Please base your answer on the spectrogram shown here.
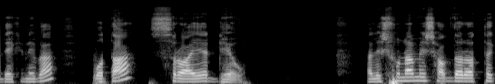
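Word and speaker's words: tsunami: মানে ভাসিয়ে নিয়ে যায় সুনামি সুনামি ইংলিশ বানানটা টি এস ইউ এন এম আই সুনামি এর কোন উচ্চারণ হয় না সুনামি একটি জাপানি শব্দ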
